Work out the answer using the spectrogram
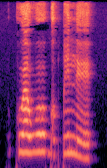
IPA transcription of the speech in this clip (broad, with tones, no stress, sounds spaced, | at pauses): kʷ aː˦ w oː˦ ɡ o˨ k͡p i˦ n e˨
